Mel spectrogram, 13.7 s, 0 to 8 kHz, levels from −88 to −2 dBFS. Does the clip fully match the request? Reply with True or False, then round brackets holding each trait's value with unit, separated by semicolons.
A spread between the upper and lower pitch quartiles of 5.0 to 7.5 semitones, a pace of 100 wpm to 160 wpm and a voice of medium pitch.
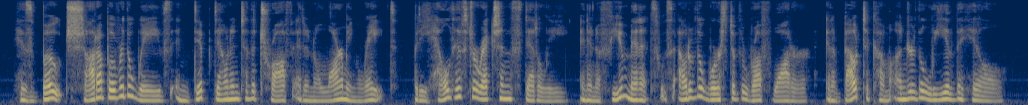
False (5.3 semitones; 205 wpm; 160 Hz)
